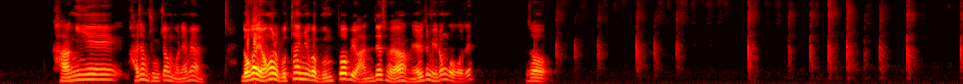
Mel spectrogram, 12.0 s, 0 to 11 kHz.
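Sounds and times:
chalk tapping and scraping on board: 6.3 - 12.0.

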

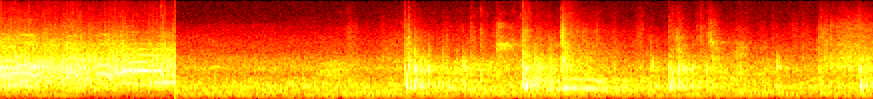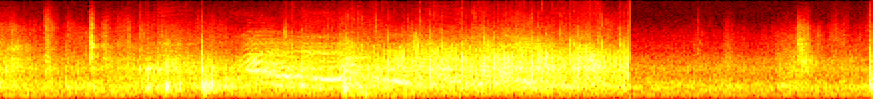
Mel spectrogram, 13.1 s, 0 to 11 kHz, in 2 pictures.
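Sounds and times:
racket hitting tennis ball: 2.9 - 9.5
hushed crowd: 7.7 - 11.3.

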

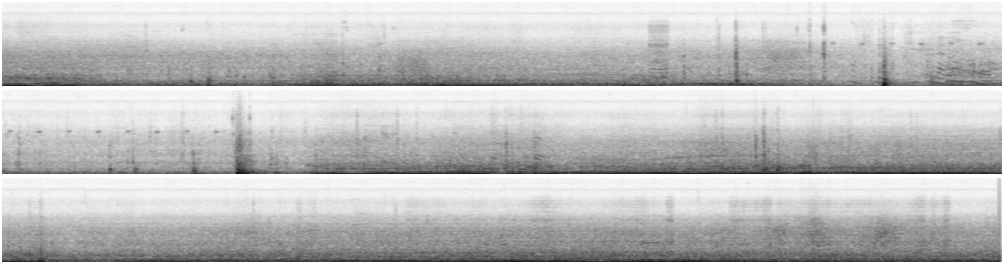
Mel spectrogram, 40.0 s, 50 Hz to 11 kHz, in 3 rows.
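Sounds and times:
car engine: 0.0 - 40.0
road noise: 0.0 - 40.0.

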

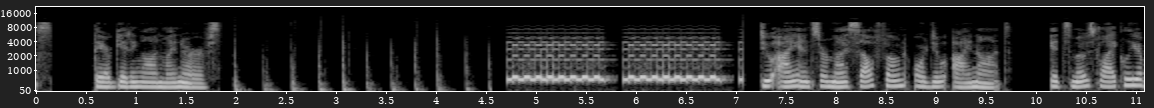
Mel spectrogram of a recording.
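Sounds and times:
short taps: 2.0 - 4.6
cell phone ringing: 4.7 - 7.0.

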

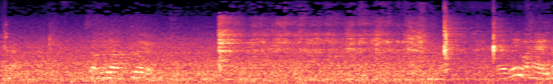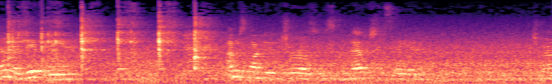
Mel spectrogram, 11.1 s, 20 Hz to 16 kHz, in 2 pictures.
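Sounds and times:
metal bowl knocking: 2.2 - 7.6
whisk scraping in bowl: 2.2 - 7.7.

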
